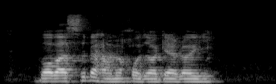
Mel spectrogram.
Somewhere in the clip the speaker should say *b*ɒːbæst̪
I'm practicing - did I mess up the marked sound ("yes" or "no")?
yes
